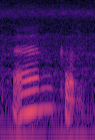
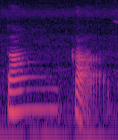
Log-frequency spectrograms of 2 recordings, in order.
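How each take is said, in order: First: It is said with English pronunciation. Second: It is said with Japanese pronunciation.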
